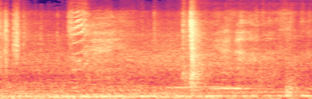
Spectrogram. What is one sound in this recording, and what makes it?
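A door rattles as a woman pulls on it.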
